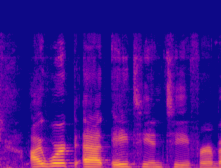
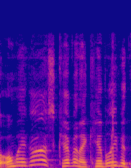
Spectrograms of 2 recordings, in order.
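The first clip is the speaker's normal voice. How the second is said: gushing; 7 semitones higher than usual. Retold or imitated. Gushing to crush about sushi.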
